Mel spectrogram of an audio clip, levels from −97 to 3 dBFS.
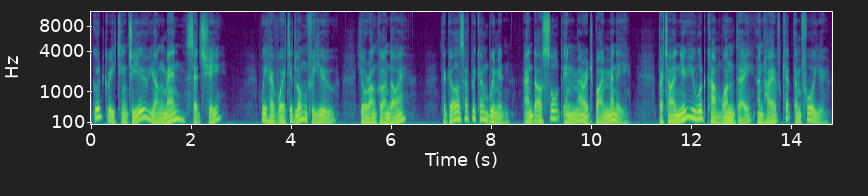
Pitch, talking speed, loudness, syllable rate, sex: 120 Hz, 180 wpm, -16 LUFS, 4.6 syllables/s, male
